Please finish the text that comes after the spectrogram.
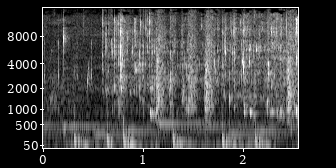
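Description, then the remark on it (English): Brewed tea, steeped at around 70 degrees Celsius, is poured out in a steady trickling stream broken by about half a dozen bright, bubbly plops at a loose, irregular rhythm, with no voices. “So let's go ahead and pour that out.”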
